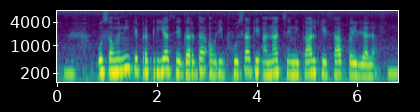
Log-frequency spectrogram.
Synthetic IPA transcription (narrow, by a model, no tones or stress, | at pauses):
ʊsəwnikepɾɐkɾɪjaseɡɐɾd̪aʔɔːɾibʱuːsakeʔanaːt͡ʃsenɪkaːlkesaːpʰkɐild͡ʒaːlaː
